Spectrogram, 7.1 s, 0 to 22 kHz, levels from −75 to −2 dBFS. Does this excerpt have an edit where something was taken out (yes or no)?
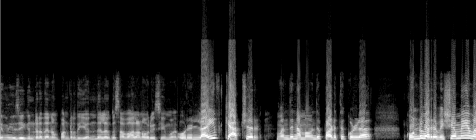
yes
